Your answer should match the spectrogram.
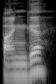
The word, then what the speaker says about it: Bangor: town in Wales called Bangor. with an O instead of an E, right? That's right. It's pronounced the same.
